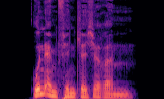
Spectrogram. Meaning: strong dative masculine/neuter singular comparative degree of unempfindlich
- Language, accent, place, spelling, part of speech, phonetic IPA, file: German, Germany, Berlin, unempfindlicherem, adjective, [ˈʊnʔɛmˌpfɪntlɪçəʁəm], De-unempfindlicherem.ogg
